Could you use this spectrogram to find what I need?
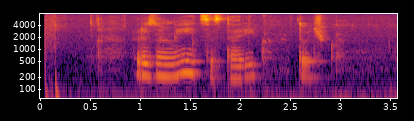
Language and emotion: Russian, neutral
